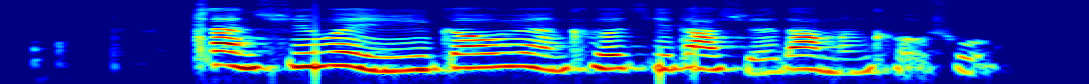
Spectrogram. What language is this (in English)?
Chinese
